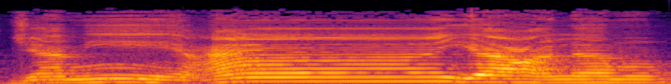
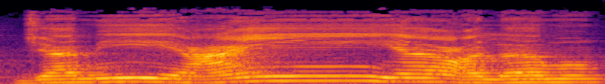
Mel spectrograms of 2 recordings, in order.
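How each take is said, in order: First: Slow chant, "जमीआ" held open, "यालमु" separate; wrong joined reading. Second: Slow chant, n of "जमीअन" turned into held y; merged tanween into ya. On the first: Teacher asks students about wrong joining, "जमीआ" unmerged before "यालमु". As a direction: stretch the end of "जमीआ" without gliding into y. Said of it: "इस तरह पढ़ेंगे?". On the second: Teacher shows students correct joining, "जमीअन" merged into "यालमु". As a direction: glide "जमीअन" nasally into doubled y of "यालमु". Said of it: "इस तरह पढ़ेंगे". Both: Shown as a demonstration.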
